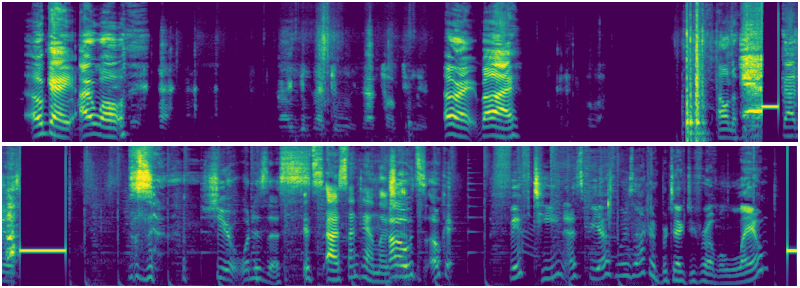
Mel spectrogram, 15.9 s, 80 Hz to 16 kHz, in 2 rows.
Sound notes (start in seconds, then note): 1.2 laughs; 6.8 slams phone on table; 8.0 beep; 9.2 laughs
